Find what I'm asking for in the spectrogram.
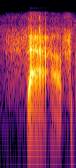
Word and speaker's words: salve: I have a new, I have a friend that does, these salve, but I think it's called salve. Enunciated without the L, but it's spelled S-A-L-V-E.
